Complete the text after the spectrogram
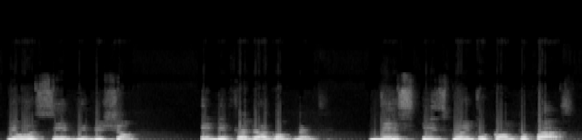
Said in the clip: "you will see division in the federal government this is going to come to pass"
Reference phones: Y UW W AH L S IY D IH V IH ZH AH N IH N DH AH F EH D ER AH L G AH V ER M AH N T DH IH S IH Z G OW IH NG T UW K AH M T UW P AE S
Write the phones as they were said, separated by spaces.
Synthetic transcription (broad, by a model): Y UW W AH L S IY D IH V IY SH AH N IH N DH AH F EH D ER AH L G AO V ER M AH N T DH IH S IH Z G OW IH NG T UW K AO M T UW P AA S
